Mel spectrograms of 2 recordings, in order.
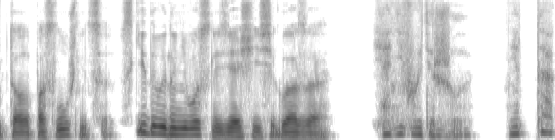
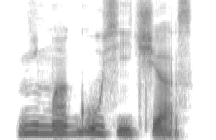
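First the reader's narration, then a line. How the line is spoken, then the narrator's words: Moaning. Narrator (Russian): простонала Несса, протираясь лицом о его плащ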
